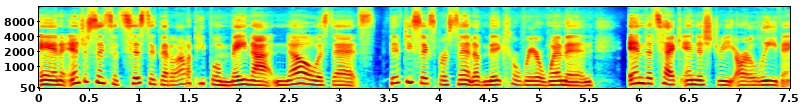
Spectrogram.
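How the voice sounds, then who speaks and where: Speaking fairly quickly with lively intonation and an American accent, this plain, everyday voice comes through a very clean recording with a silent background. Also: woman, medium pitch for a woman. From Washington, D.C. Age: young. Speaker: corporate coach and technologist. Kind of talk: radio interview.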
